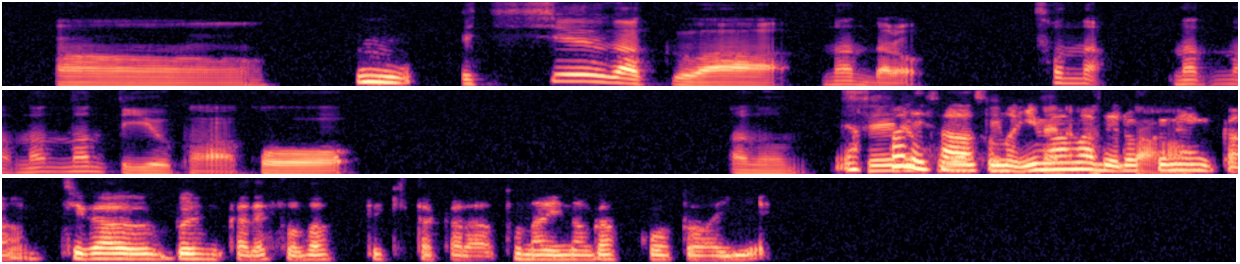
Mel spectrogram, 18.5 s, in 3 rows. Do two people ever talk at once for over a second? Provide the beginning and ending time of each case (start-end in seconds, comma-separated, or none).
10.4-12.1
